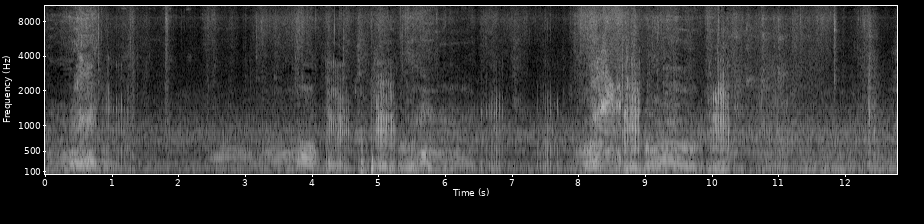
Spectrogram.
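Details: A wild rehabilitation bobcat resisting being netted and vaccinated by four people gives harsh, hissing growls and spitting bursts in several loud bouts, with rustling and handling noise around them.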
